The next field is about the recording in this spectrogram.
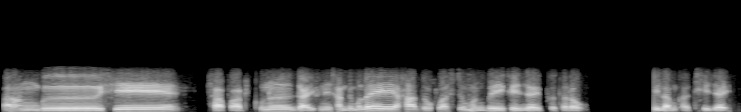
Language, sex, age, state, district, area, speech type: Bodo, male, 45-60, Assam, Baksa, urban, conversation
